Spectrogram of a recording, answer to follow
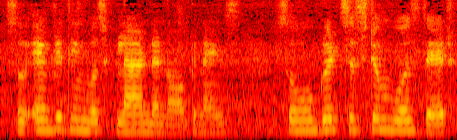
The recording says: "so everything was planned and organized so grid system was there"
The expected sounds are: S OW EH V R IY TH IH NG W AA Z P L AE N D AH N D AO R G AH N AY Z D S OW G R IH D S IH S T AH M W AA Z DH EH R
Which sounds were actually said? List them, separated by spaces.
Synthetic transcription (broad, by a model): S OW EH V R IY T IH NG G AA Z P L AE N D AH N D AO R G AH N AY Z D S OW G IH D S IH S T AH M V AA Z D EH R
